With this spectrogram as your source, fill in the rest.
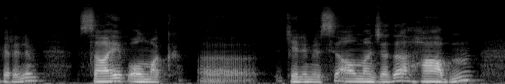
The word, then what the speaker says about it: haben: Sahip olmak kelimesi Almanca'da haben. Haben'ın ilk hecesi ha. Şimdi orada ha olduğu için ve ilk hecenin sonunda sesli harf olduğu için o haben diye okunmuyor. Haben diye okunuyor. Dolayısıyla uzatılıyor.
